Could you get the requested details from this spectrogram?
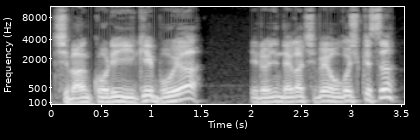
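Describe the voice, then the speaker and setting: A man's voice: medium pitch, animated, normal speed, no echo, lightly acted. A cold, irritable middle-aged father snaps and scolds with open contempt, as a man acts him out. The voice is dry and close. It is a radio-drama story. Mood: scolding.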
